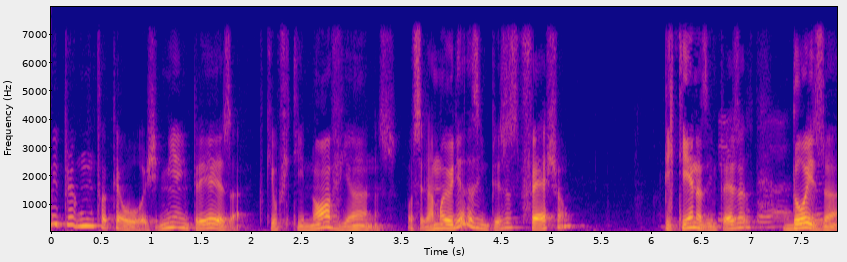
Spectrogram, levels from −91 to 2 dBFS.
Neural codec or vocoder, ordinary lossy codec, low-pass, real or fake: none; none; 7.2 kHz; real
